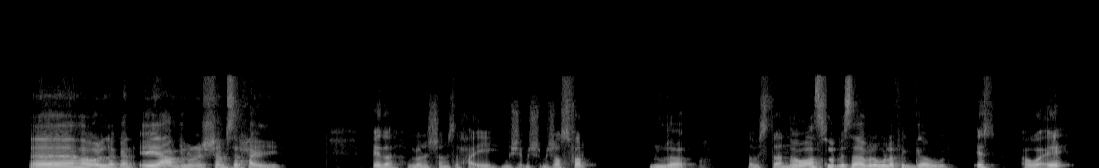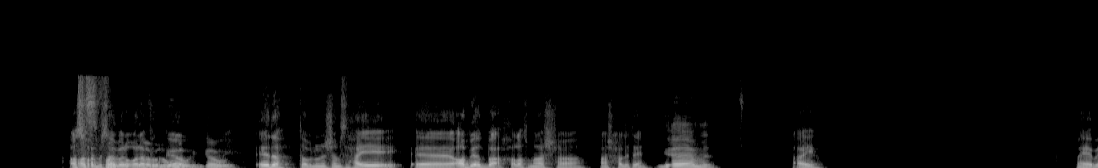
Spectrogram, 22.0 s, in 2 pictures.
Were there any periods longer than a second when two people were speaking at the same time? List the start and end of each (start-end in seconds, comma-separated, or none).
11.8-13.0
